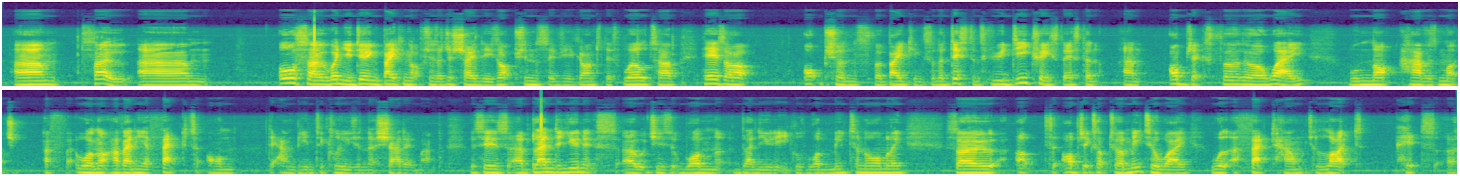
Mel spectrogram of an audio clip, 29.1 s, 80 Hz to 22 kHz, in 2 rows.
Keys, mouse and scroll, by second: 2.6-3.3 scroll up 1, 5.5 click, 6.2-8.4 scroll down 1.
